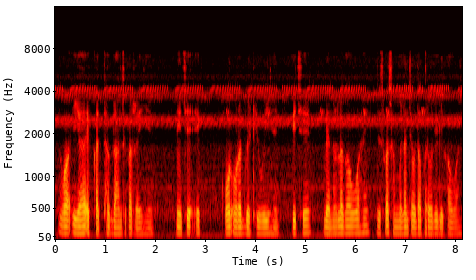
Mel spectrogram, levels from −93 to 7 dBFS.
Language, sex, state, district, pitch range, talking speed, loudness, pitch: Hindi, male, Bihar, Jamui, 100-110 Hz, 200 wpm, -34 LUFS, 105 Hz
